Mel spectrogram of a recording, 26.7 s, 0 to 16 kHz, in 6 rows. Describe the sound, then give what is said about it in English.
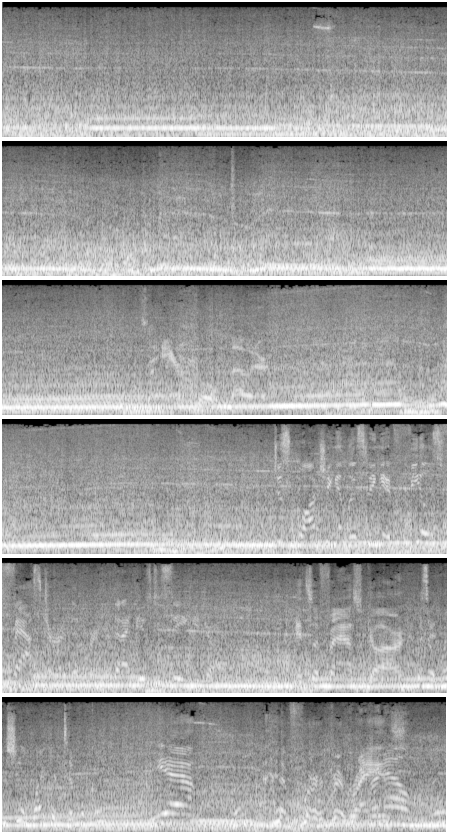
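A loud race car engine with a four-speed gearbox accelerates hard, its droning pitch climbing and then dropping with each gear shift, repeating several times over a continuous, roaring run. “Car's a 4-speed.”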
